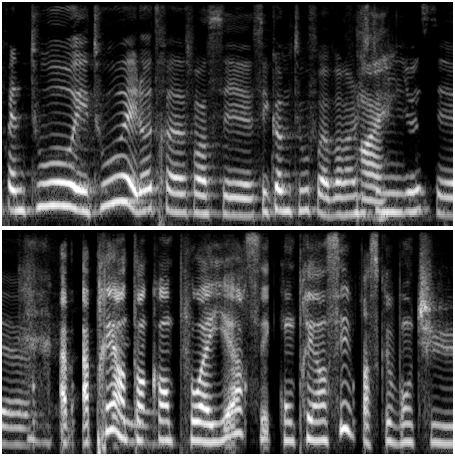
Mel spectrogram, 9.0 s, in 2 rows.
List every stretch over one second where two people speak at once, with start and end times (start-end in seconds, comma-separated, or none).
none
